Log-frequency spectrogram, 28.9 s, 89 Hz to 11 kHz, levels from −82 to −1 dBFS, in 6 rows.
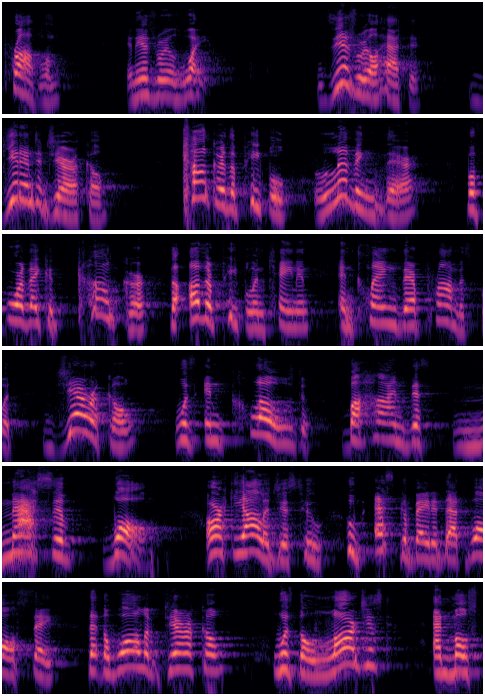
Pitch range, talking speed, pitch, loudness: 205-295 Hz, 110 wpm, 245 Hz, -29 LUFS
